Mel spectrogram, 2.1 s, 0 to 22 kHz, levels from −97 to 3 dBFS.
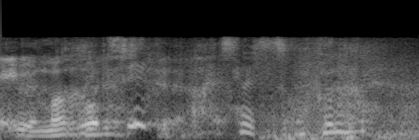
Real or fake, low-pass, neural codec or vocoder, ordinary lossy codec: fake; 7.2 kHz; codec, 24 kHz, 1.5 kbps, HILCodec; none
